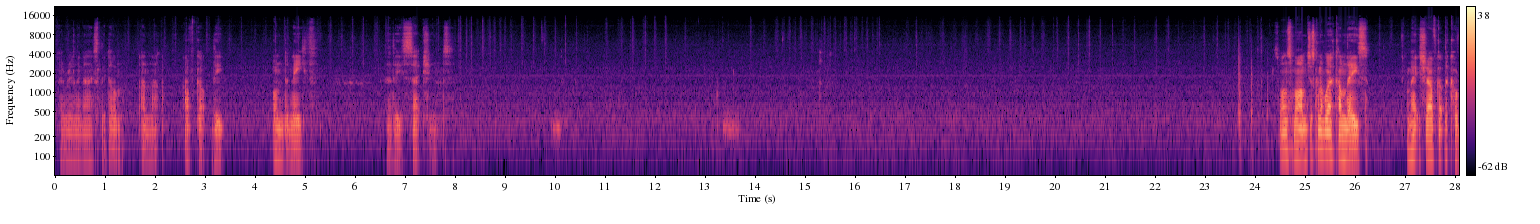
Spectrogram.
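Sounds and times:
dry brush ticks and scratches: 0.0s - 28.0s.

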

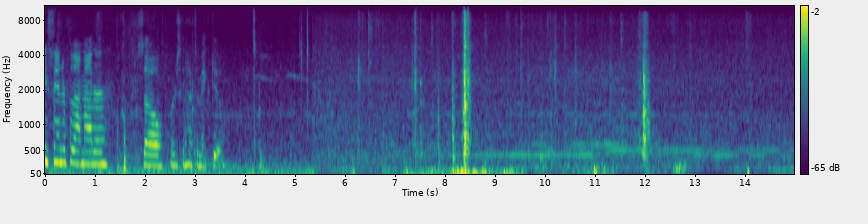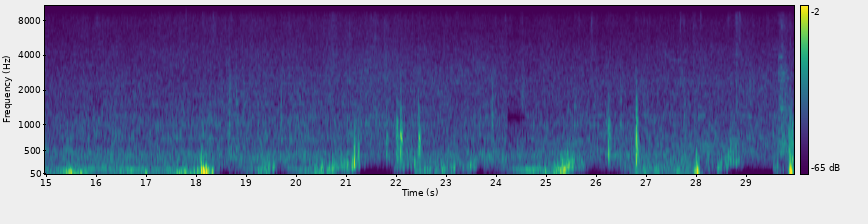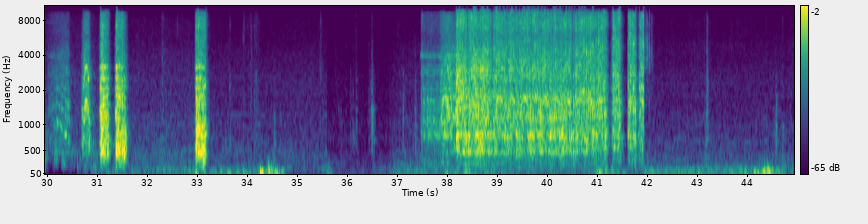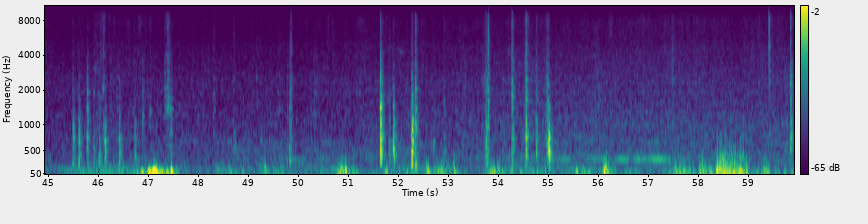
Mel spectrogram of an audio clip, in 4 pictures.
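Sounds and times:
wind rumbling on microphone: 7.1s - 9.6s, 10.8s - 11.4s, 17.5s - 18.5s, 19.1s - 23.8s, 24.9s - 25.9s, 33.3s - 34.8s, 43.7s - 44.9s, 46.6s - 47.8s, 50.5s - 54.5s, 57.4s - 59.9s
cordless drill driving screws: 29.6s - 31.6s, 33.0s - 33.2s, 37.4s - 42.1s.

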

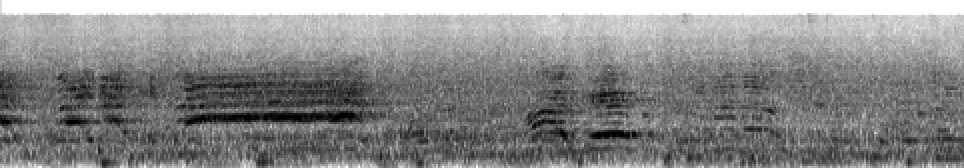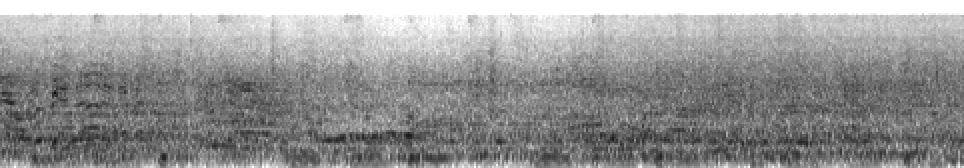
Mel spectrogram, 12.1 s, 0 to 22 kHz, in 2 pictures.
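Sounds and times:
spectators cheering: 0.0s - 2.4s
swimmers splashing: 0.0s - 12.0s.

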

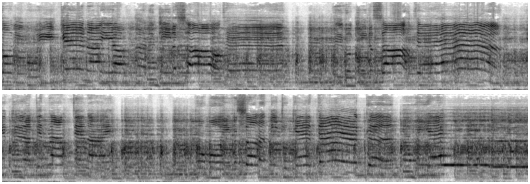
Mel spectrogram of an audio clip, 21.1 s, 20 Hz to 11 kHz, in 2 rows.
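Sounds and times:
young man singing: 0.0s - 5.8s, 6.5s - 12.8s, 14.4s - 21.0s
drums: 0.0s - 21.0s
electric guitar: 0.0s - 21.0s.

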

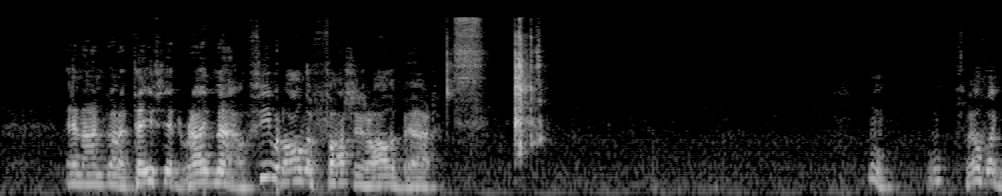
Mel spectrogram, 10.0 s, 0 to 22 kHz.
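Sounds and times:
can opening pop and fizz: 4.4s - 5.6s.

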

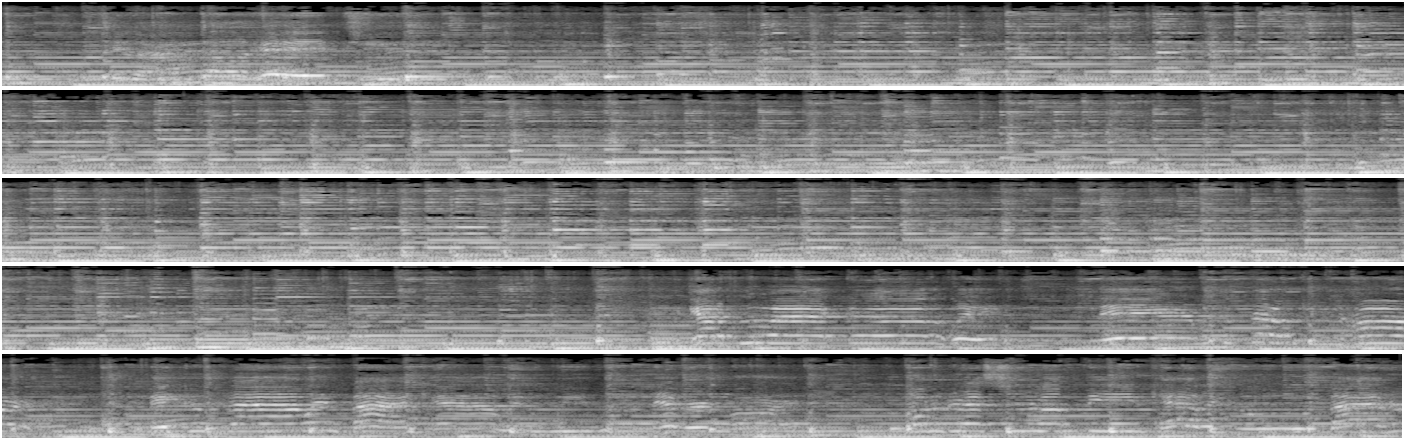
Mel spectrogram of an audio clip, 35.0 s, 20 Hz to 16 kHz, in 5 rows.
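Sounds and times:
bowed fiddle melody: 0.0s - 35.0s
plucked upright bass: 0.0s - 35.0s
strummed acoustic guitar: 0.0s - 35.0s.

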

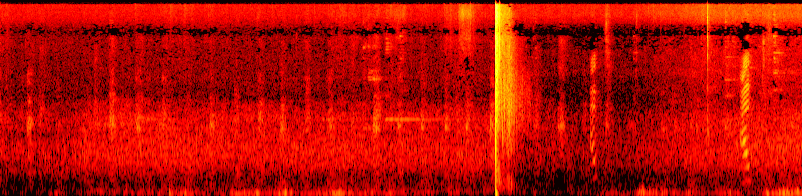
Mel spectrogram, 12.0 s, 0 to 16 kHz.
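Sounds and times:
gunshot with echo: 7.4s - 8.0s.

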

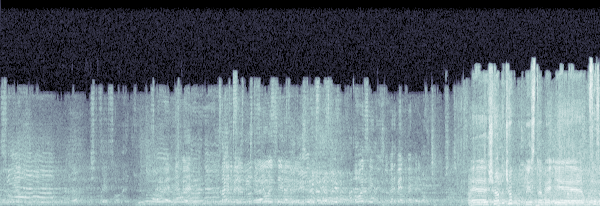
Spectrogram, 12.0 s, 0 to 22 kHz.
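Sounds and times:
women chattering: 9.0s - 12.0s.

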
